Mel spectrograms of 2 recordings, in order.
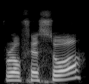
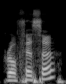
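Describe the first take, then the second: First: The word is pronounced with German sounds. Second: The word is pronounced with English sounds. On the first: The speaker calls it right. "but in German it is professor" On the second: The speaker calls it wrong. "It is not professor in English"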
